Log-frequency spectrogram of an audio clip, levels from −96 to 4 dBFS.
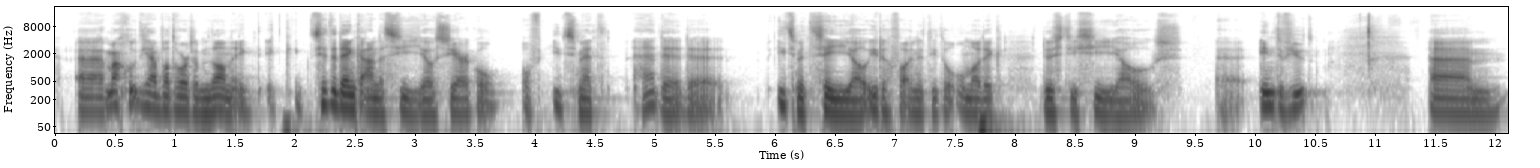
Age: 30-49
